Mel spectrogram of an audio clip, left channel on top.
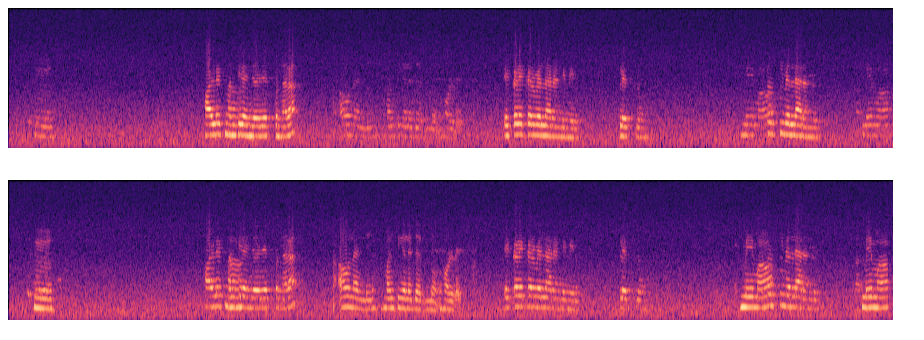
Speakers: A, on the right; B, on the left.
A: ఉమ్
B: హాలిడేస్ మంచిగా
A: ఆ,
B: ఎంజాయ్ చేసుకున్నరా?
A: అవునండి మంచిగనే జరిగినయి హాల్డేస్.
B: ఎక్కడెక్కడ వెళ్ళారండి మీరు, ప్లేస్లు?
A: మేమా
B: కి వెళ్ళారండి
A: మేమ్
